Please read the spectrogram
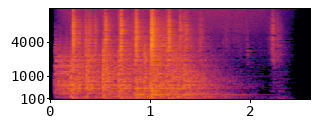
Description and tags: Glass Windows Knocking 2
In a basement I recorded noises made with a big glass plate. Rattling, shaking, scraping on the floor, etc. Recorded in stereo with Rode NT4 in Zoom H4 Handy Recorder.
plate, room, knocking, window, glass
